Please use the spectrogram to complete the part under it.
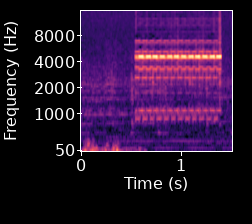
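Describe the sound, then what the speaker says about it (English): In the video game My Summer Car, a telephone rings with a bright electronic trilling burst lasting under a second, heard once after some low background noise. "Phone call."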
